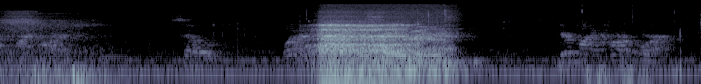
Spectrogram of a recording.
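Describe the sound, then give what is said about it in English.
A single deep breath, a loud, rushing breathy burst lasting just over a second in the middle, set between quieter stretches of faint breathing. “Let me pause for a second. Take a deep breath.”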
